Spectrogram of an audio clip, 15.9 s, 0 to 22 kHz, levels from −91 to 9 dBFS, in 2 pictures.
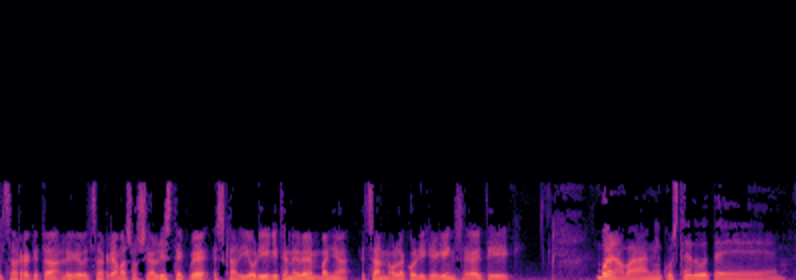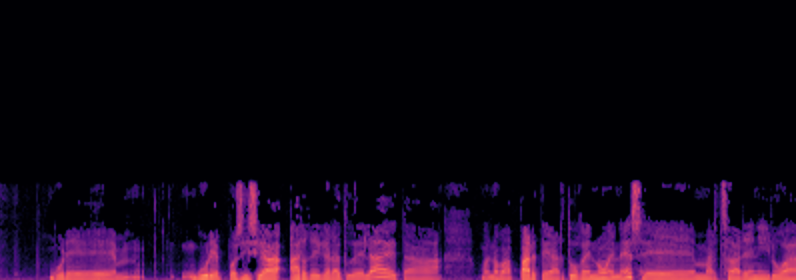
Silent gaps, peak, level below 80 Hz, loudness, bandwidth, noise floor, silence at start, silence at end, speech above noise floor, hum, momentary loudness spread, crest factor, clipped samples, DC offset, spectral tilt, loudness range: none; -8 dBFS; -54 dBFS; -27 LUFS; 8 kHz; -50 dBFS; 0 s; 0 s; 23 dB; none; 11 LU; 20 dB; under 0.1%; under 0.1%; -5.5 dB/octave; 3 LU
